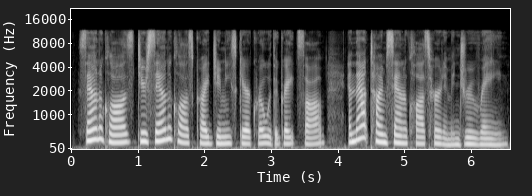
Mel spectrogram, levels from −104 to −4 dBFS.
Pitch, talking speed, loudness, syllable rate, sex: 210 Hz, 200 wpm, -19 LUFS, 4.7 syllables/s, female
